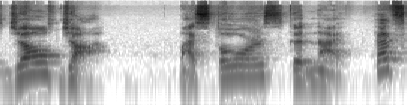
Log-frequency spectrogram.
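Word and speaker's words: 잘 자: And he says, Jol Ja, my stores, good night.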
